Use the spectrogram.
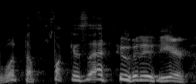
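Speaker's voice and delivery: high-pitched retold outburst; incredulous, laughing through the words; shocked disbelief. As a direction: act out a startled discovery. Retold shock at finding panther.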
